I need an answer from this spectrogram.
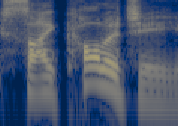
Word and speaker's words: psychology: So, we pretend the P isn't there when we pronounce Greekder derived words like psychology and psalm. Ditto with t words like pterodactyl.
